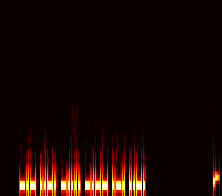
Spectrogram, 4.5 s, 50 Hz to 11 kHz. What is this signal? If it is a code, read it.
Morse code, heard as a keyed tone, about 34 wpm, 700 Hz. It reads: KF6YRF
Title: USA Call Signs Repeated 2x 35wpm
